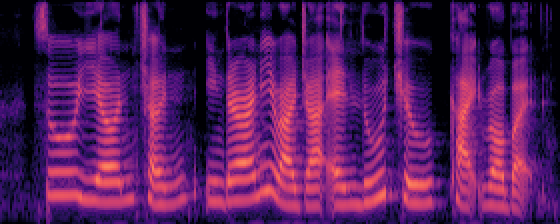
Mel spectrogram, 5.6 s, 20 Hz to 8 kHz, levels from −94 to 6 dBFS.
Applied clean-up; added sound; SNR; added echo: none; none; none; none.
